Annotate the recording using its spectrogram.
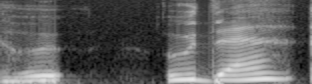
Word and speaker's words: Houdin: They're very difficult to pronounce in French. – Jean-Eugène Robert Houdin. – Yeah, there you go. It would be more like, probably like Houdin.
